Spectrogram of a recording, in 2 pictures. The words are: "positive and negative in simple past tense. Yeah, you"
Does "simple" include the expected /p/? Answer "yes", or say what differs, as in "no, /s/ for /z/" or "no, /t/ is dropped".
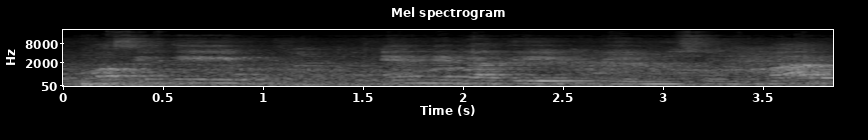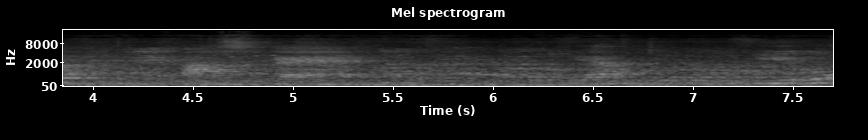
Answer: no, /p/ is dropped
